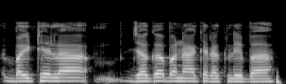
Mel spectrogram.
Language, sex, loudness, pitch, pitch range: Bhojpuri, male, -14 LUFS, 150 Hz, 140-160 Hz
